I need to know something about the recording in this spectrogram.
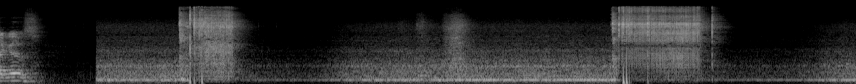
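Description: A welding arc buzzes and crackles steadily.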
